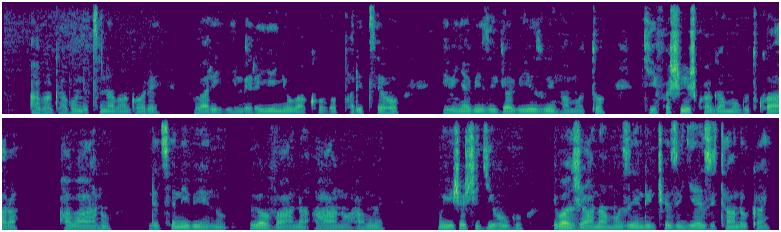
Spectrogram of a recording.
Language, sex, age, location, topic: Kinyarwanda, male, 18-24, Musanze, government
